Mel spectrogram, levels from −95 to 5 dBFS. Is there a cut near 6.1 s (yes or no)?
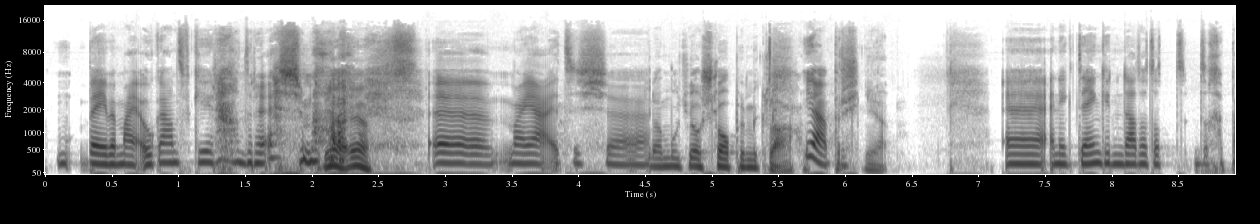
yes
